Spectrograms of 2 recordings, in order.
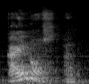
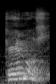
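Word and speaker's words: καινός: Tetapi kalau kenos atau kainos, kenos itu dalam pronunciation yang benar, maka dia akan mengadakan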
